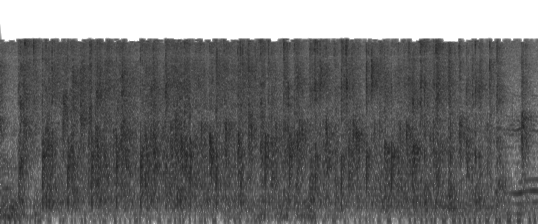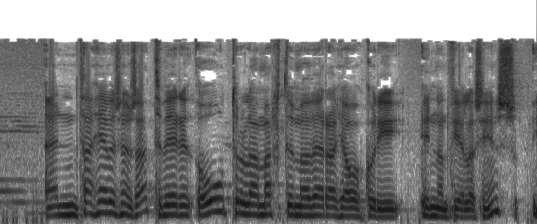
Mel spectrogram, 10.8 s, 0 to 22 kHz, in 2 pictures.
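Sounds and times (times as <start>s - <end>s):
audience applause after the signing of an agreement: 0.0s - 5.2s
speech: 5.9s - 10.7s.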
